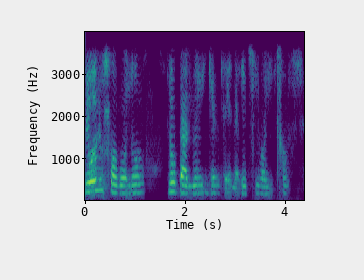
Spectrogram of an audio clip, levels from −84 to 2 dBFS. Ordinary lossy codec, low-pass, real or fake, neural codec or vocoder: none; 3.6 kHz; fake; codec, 16 kHz, 1 kbps, FreqCodec, smaller model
